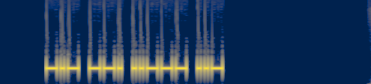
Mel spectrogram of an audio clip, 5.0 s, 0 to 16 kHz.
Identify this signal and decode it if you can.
Morse code, heard as a keyed tone, about 25 wpm, 700 Hz. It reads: KG2U
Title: USA Call Signs - 4 Characters - 25wpm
